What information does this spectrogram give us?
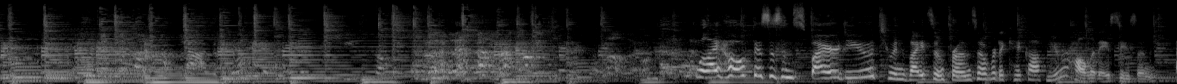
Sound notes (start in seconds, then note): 3.9 guests laughing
